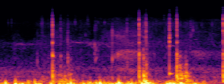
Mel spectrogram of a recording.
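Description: Handling noise aboard a plastic kayak while a worm is threaded onto a fishing hook: about four sharp clicks and knocks over a low rumble.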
